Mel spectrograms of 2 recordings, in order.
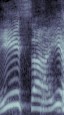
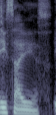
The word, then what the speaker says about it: Isaias: Isaias. That's how you say it. – Isaias.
